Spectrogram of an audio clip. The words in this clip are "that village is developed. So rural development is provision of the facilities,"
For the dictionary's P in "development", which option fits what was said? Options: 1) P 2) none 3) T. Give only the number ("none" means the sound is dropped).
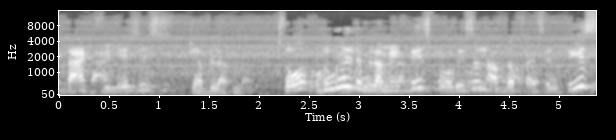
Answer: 2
